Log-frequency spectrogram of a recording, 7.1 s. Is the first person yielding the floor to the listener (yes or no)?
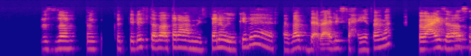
no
